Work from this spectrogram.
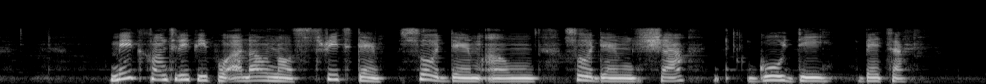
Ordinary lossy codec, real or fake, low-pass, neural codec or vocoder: Opus, 64 kbps; real; 5.4 kHz; none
